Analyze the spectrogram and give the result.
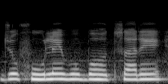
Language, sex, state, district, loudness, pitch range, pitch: Hindi, female, Uttar Pradesh, Varanasi, -11 LUFS, 230-240 Hz, 235 Hz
